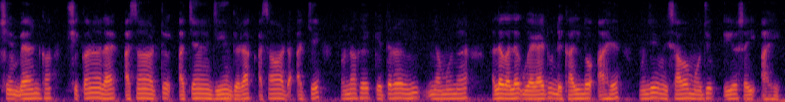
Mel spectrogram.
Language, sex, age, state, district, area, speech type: Sindhi, male, 18-30, Maharashtra, Thane, urban, spontaneous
